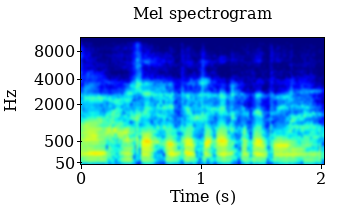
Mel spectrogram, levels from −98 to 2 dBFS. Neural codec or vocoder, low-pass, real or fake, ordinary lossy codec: autoencoder, 48 kHz, 32 numbers a frame, DAC-VAE, trained on Japanese speech; 9.9 kHz; fake; none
